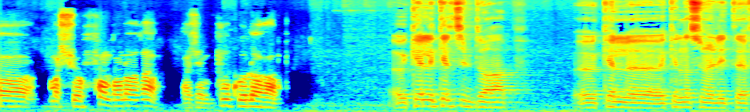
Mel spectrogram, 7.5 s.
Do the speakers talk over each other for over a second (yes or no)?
no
